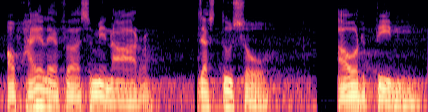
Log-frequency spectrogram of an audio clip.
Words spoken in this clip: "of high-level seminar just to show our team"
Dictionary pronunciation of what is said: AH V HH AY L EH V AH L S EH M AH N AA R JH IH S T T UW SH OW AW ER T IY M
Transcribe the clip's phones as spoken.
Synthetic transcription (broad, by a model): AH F HH AY L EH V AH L S EH M AH N AA R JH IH S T T UW S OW AW ER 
